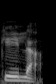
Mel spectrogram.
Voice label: "kelaa", Hindi

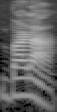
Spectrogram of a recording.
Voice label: "ba raa", hindi

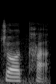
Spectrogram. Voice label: "cauthaa", Hindi

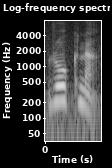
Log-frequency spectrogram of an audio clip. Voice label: "rokanaa", Hindi

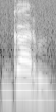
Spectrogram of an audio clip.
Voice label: "garma", Hindi

